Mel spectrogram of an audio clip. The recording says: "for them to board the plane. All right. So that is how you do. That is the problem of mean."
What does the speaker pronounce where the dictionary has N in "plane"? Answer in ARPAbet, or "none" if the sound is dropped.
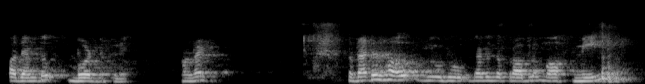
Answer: none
